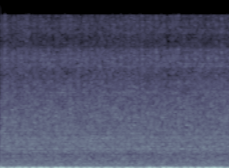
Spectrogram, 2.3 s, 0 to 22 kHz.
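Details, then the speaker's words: Chevy Express, rebuilt earlier, at idle with a cylinder 1 misfire that stayed put after swapping the injector and coil. The scanner counts cylinder 1 misfires climbing 8, 10, 12. Uneven, stumbling idle pulse with small drops. "Cylinder number 1 I have now 8 misfire. This is 10 misfire, 12 misfire."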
